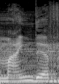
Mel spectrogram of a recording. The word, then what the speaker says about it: MNDR: reclutar a Minder, si así es como debemos pronunciarlo, tal cual se escribe MNDR.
